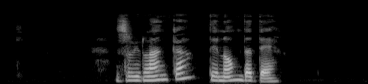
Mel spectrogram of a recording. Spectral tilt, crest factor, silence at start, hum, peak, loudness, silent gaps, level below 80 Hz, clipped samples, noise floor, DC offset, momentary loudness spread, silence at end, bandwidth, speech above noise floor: -5 dB/octave; 20 dB; 1.15 s; none; -4 dBFS; -23 LUFS; none; -74 dBFS; under 0.1%; -72 dBFS; under 0.1%; 10 LU; 0.9 s; 11.5 kHz; 49 dB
